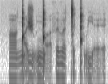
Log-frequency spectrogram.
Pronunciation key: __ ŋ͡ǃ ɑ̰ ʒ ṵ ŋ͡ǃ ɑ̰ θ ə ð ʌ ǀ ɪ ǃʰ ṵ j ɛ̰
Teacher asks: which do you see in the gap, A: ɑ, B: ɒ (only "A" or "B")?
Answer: A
